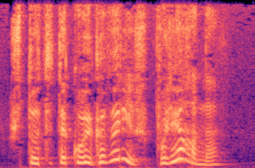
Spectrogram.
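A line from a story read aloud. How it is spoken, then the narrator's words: Very sharp voice. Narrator (Russian): голос мисс Поли прозвучал очень резко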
